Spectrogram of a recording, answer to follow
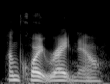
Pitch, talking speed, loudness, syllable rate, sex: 175 Hz, 220 wpm, -16 LUFS, 5.1 syllables/s, female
